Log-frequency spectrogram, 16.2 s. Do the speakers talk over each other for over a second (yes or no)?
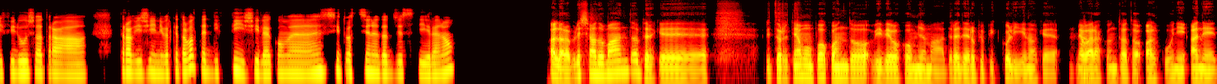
no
